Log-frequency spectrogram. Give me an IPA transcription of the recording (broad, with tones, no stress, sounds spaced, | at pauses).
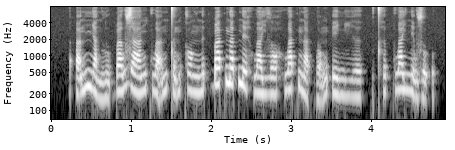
ʔ a̰˧˥ n ɲ a˧˩ n l ṵ˧˨ ɓ a˨˦ w z aː˨˦ ŋ k w a̰˧˥ n t̪ ə̰˧˥ m k ɔ˧ ŋ n ə˦˥ t̚ ɓ a˦˥ k̚ n a˦˥ t̚ n ɛ˧ h w a˧ j l ɔ˧ h w a˦˥ k̚ n a˨˩ k̚ l ɔ̰˧˥ ŋ ʔ e˧ ɲ i˧ ə̯ | t̪ʰ ə˨˩ p̚ k w a˧ j n ḛ˧˨ w z o̰˧˨ ʔ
